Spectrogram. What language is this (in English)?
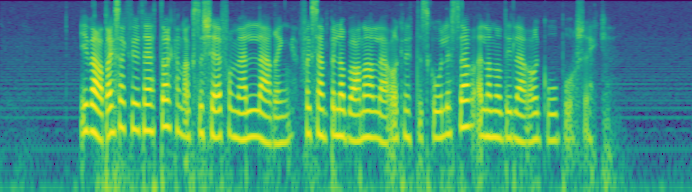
Norwegian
